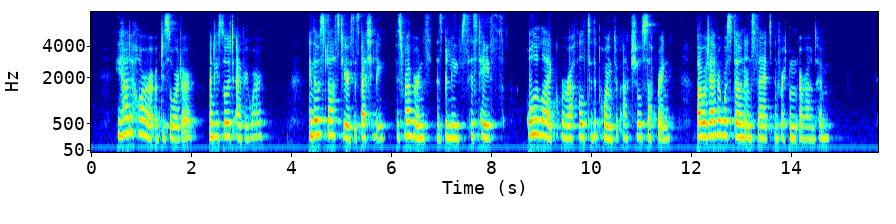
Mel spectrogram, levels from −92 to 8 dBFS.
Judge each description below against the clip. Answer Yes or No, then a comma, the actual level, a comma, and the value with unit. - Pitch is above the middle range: Yes, high, 245 Hz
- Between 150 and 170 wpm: Yes, average, 160 wpm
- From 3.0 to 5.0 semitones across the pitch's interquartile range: No, narrow, 2.6 semitones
